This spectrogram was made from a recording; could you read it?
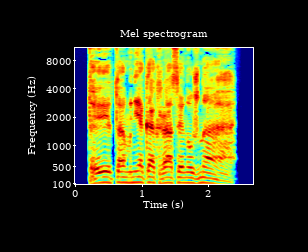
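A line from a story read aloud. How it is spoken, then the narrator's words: Guttural roar. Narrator (Russian): Утробно проревел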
